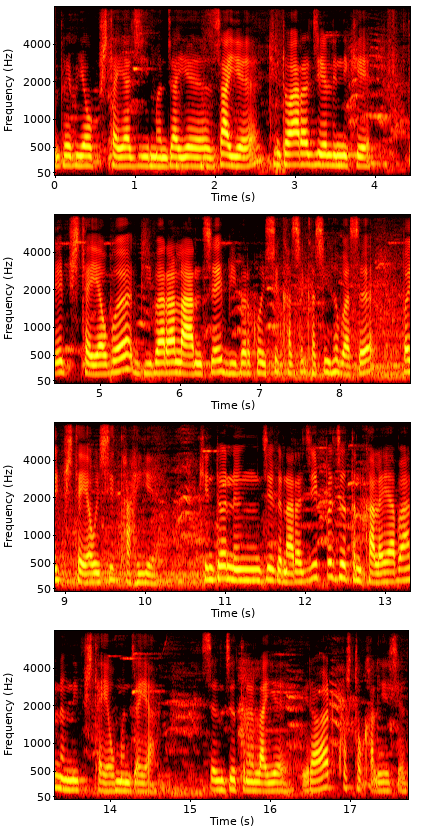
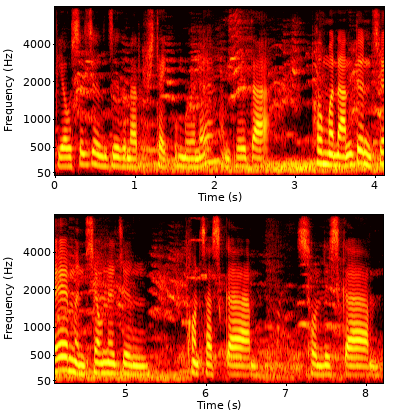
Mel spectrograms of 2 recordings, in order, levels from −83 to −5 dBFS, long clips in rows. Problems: low volume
